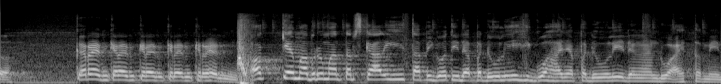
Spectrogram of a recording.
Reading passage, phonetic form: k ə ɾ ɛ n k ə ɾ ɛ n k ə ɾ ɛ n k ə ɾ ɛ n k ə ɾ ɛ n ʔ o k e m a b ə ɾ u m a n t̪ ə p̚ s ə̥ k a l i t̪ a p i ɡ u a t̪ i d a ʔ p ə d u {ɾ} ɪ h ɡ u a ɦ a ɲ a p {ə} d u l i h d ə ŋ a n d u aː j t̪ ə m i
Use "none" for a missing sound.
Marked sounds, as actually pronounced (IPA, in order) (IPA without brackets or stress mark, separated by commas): l, ə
